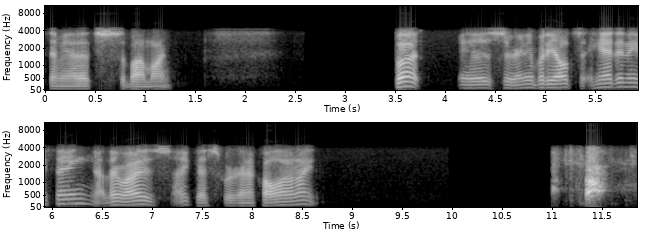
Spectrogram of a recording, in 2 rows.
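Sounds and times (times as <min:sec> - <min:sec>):
speech: 0:00.0 - 0:01.3, 0:03.5 - 0:08.7
dog barking: 0:11.3 - 0:11.8.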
